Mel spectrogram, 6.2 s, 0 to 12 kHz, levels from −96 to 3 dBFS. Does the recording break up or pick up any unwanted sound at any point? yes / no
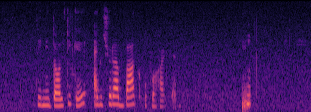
yes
